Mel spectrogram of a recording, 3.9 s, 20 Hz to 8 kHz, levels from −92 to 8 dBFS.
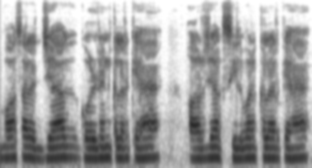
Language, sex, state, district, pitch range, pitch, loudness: Hindi, male, Jharkhand, Garhwa, 140-145 Hz, 145 Hz, -14 LUFS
